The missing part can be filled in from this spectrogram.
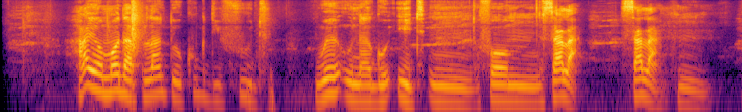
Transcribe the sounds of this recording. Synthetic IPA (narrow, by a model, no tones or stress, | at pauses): hajɔmɔdaplãntokukdifud | weunaɡoʔitfɔsala̰ | sala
